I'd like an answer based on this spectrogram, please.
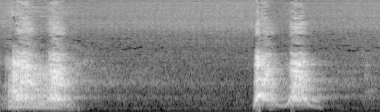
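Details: English Springer Spaniel barking at a turtle while guarding the house: two quick double barks, loud and gruff, separated by a second and a half of quiet.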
